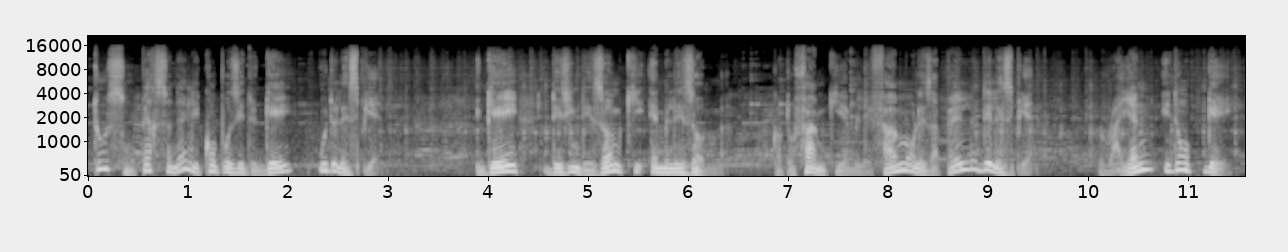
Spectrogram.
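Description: A man's voice: medium pitch, sing-song, unhurried, dark tone. A man narrating a reportage from a prepared script. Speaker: documentary narrator.

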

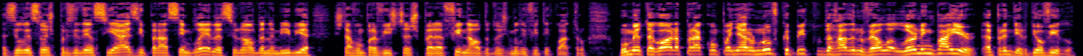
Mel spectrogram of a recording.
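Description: A man's voice: mid-range voice, animated, quick pace, no room sound. A man presenting radio news in a studio. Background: music.

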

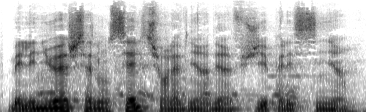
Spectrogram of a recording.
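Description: Male reporter, low and quick, scripted news narration with a crowd behind. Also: fairly even intonation. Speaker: radio reporter.

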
